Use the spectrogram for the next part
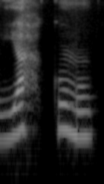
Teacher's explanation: Ha is from the middle of the throat, exactly from the middle of the throat.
